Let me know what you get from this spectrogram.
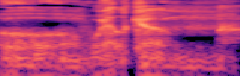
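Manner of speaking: very low throaty voice, spoken with a full mouth. Describing a game character's voice, speaking as if consuming things while talking. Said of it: "he sounded like he was consuming things while he was talking".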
